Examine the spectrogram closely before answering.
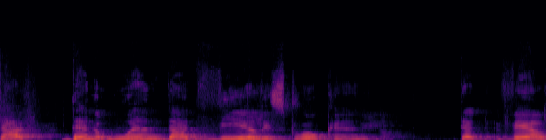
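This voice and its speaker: A medium-pitched woman's voice in a French accent. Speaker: speaker on yogic spirituality. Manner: halting, repeats words while explaining.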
